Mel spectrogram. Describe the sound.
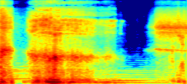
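A person loudly imitates snoring, a long rasping inhale with a rattling, nasal quality followed by a shorter breathy snort, with no other talk.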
